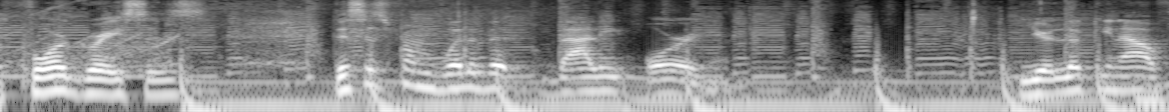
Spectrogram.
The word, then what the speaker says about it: Willamette: This is from Willamette Valley, Oregon.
